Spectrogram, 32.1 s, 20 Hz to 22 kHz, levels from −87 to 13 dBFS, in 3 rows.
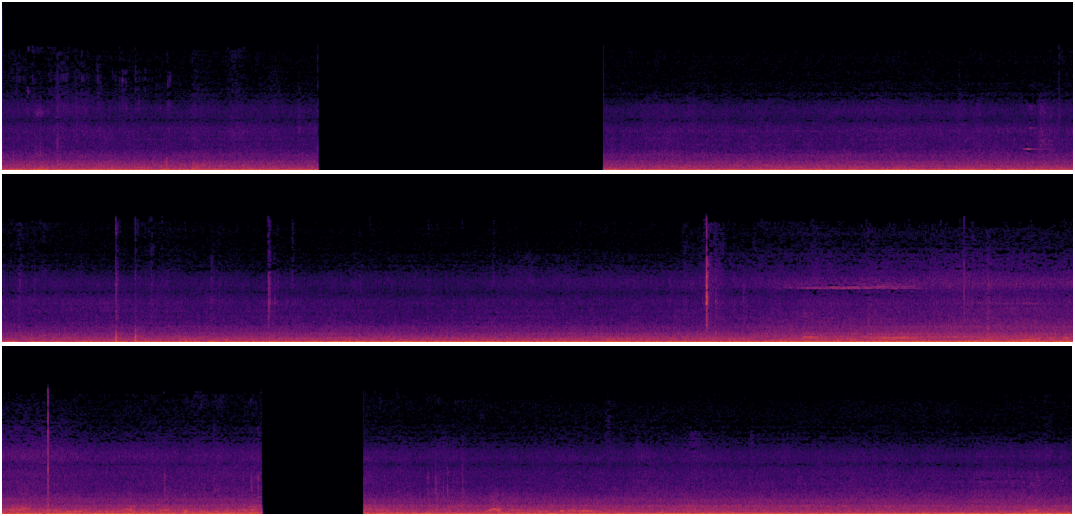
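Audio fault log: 3.15–6.01 s and 24.01–25.03 s, rebuffering stall: playback runs dry and falls silent for about 2.9 s, then about 1.0 s, each time picking up exactly where it halted. Unlike a dropout, no material is skipped; the player waits for data, adding time.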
